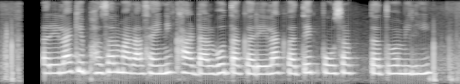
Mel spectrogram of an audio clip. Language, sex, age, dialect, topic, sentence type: Chhattisgarhi, female, 18-24, Northern/Bhandar, agriculture, question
